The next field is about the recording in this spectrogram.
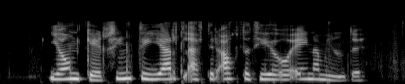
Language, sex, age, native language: Icelandic, female, 18-19, Icelandic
